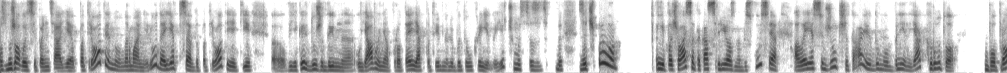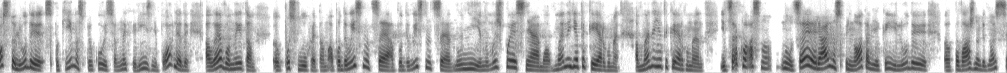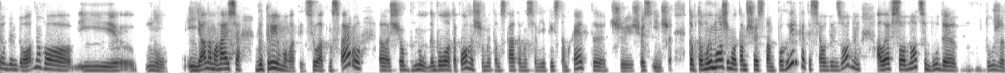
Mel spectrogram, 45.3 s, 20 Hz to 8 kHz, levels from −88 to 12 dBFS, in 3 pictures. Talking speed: 175 wpm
